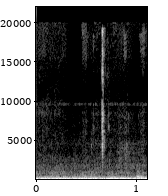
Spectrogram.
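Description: Car interior on a drive home, a steady low road rumble and engine drone, loud and close, with no one speaking.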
